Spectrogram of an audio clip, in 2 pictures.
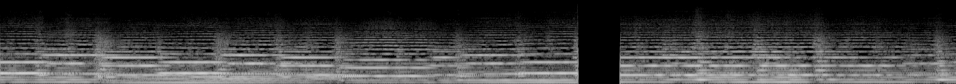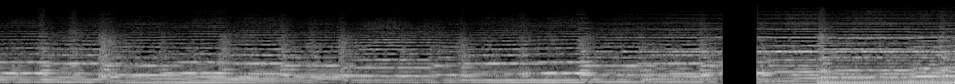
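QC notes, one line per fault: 5.78–6.20 s, playback stall: the sound cuts to silence for 0.43 s mid-flow, then resumes, likely because the player's buffer ran dry or its thread blocked.
16.78–17.13 s, playback stall: output drops out for 0.35 s and then picks up again, likely from the player briefly starving of data before recovering.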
